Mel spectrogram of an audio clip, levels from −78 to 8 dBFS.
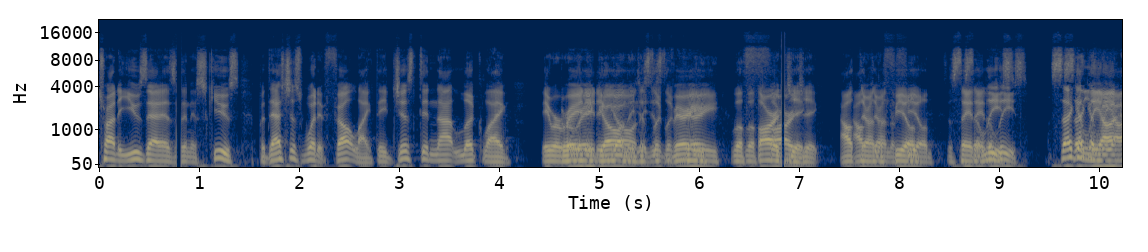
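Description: A gap at a join of encoded pieces opens at 0.77 s, between "to use that as" and "an excuse but that's": about 50 ms of silence with smeared edges, left where separately encoded pieces were butted together untrimmed. From 4.62 s, after "look like they were", a doubled audio track runs to the end. A full-band copy trails by roughly a tenth of a second at about 5 dB lower, with no room colour, likely from a second, slower capture path. A second such join gap, about 34 ms, falls at 6.82 s, six seconds after the first.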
